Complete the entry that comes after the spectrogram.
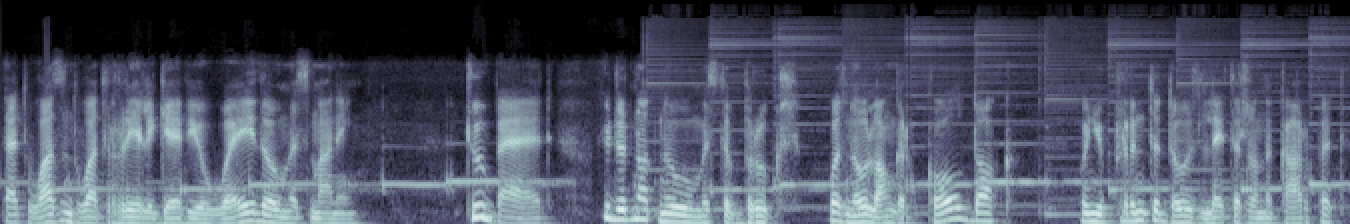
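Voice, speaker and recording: A man playing a calm, formal police inspector in an amateur radio murder mystery, speaking in a measured, deliberate way. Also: lowish voice, soft background music, close to an everyday voice. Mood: calmly certain. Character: calm, methodical male police inspector questioning murder suspects. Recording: noisy amateur voice-message recording with clicks.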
